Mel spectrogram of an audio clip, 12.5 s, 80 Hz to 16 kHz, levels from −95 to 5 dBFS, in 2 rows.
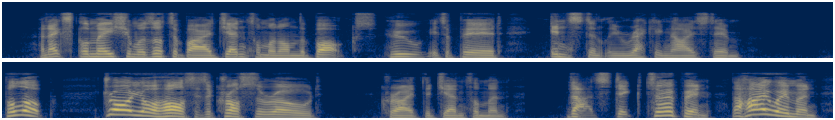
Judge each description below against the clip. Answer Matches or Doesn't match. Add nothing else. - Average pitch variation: Doesn't match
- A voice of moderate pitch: Matches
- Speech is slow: Doesn't match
